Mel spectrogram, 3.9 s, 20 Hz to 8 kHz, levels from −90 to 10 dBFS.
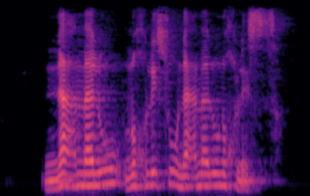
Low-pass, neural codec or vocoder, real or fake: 7.2 kHz; none; real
